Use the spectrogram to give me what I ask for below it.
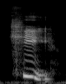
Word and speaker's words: key: Key. He got the key to his new house. Remember not to write an I above the Y when it is an adjacent vowel because the Y is silent.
